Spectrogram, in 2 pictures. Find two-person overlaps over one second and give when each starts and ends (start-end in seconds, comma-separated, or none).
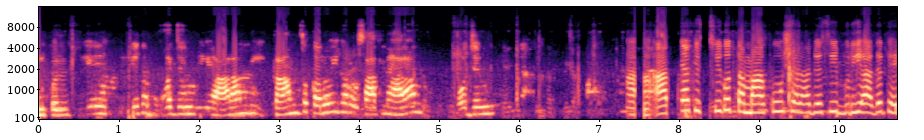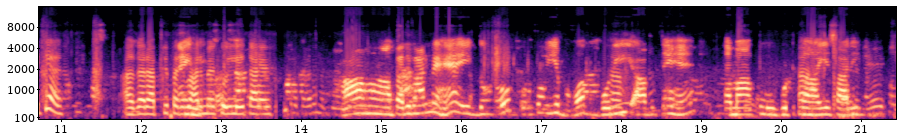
none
